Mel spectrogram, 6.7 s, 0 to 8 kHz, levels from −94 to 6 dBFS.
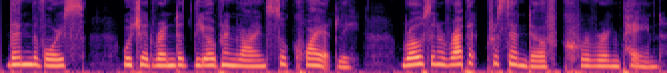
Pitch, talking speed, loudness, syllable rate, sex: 220 Hz, 170 wpm, -18 LUFS, 5.4 syllables/s, female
